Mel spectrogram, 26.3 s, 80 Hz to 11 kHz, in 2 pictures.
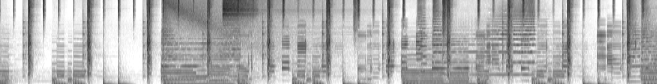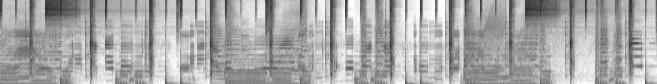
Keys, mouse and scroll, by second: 0.9 m, 2.1 ctrl+click, 6.2 shift+click, 7.7 middle click, 8.1 scroll down 1, 9.2 click, 9.5 middle click, 9.7 scroll down 1, 10.6 middle click, 11.3 scroll up 1, 12.1 scroll down 1, 14.4 m, 14.9 click, 16.6 middle click, 17.5 click, 20.3-20.7 shift+scroll up 2, 21.2 shift+click, 21.5 scroll down 1, 22.7 middle click, 24.0 scroll down 1, 24.6 middle click, 26.0 scroll down 1, 26.1 shift+middle click.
